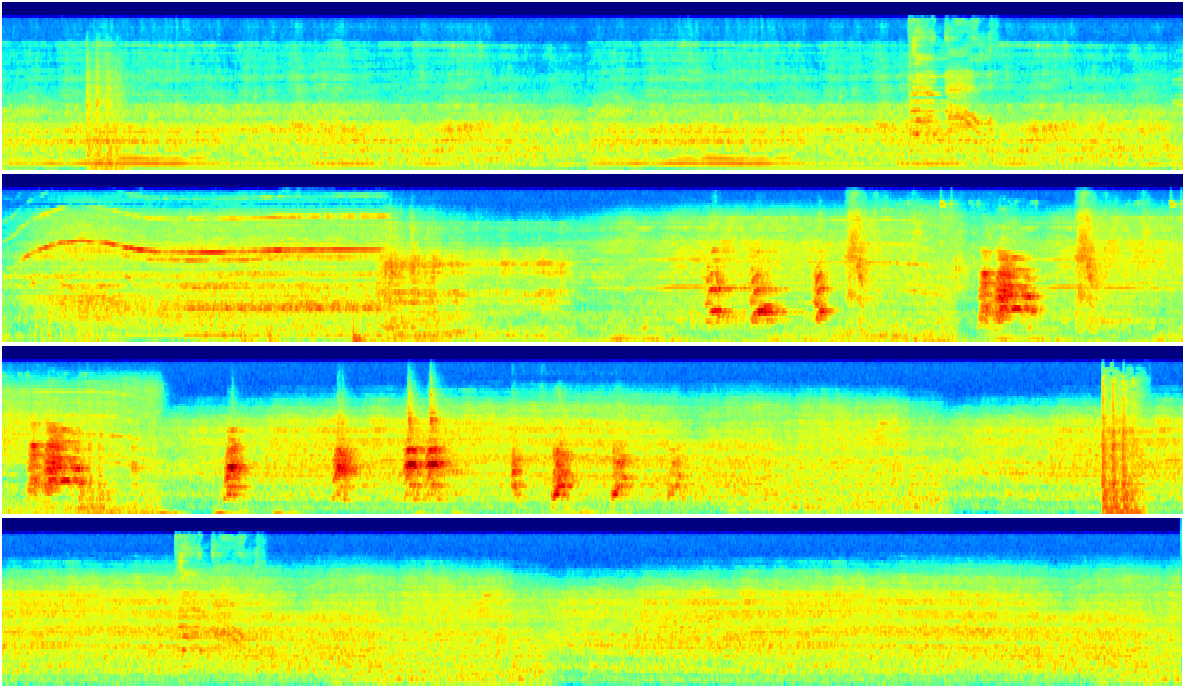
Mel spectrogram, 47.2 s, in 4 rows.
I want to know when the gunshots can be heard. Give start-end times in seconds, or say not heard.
0.8-1.4, 24.4-24.9, 34.6-35.1.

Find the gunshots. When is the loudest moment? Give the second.
35 s.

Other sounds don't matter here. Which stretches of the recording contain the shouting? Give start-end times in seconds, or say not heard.
9.1-9.9, 37.1-38.0.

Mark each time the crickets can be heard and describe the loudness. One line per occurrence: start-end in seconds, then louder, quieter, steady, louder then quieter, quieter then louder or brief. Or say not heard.
not heard.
